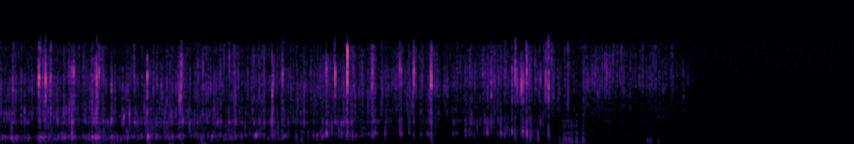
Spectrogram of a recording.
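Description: Liquid pouring into a cup, a splashy trickle with small clicks that tails off about three seconds in.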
